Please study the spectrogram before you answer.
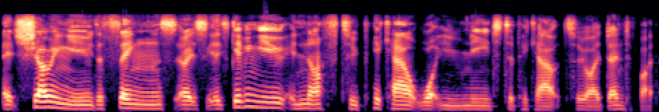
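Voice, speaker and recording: A thirty-something British streamer learning a language offers chatty, self-deprecating, rambling commentary as he goes through his course. His medium-pitched voice is a little mellow and clean at normal speed. There's no room sound, but the recording is muffled.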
